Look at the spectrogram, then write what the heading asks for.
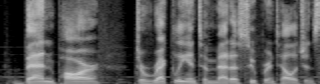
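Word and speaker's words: Ben Parr: Meta acquired Moltbook, bringing Matt Schlick and his co-founder Benpar for pronunciation Benpar directly into Meta Super Intelligence Labs, the AI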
